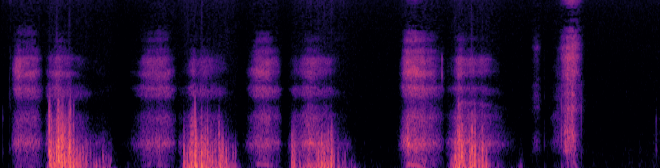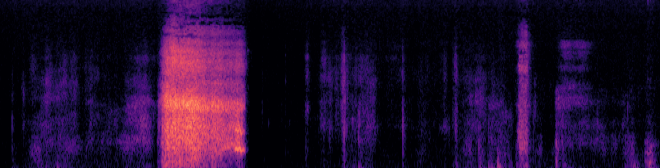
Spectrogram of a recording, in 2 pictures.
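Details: Sneezing bout with a nose full of cold plus sinusitis: run of short voiced build-up breaths, then one loud burst sneeze and quiet sniffing afterwards; can't stop sneezing, congested nose.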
